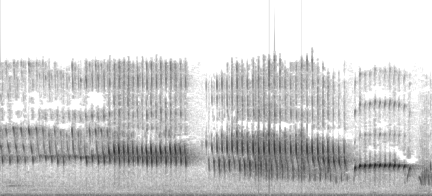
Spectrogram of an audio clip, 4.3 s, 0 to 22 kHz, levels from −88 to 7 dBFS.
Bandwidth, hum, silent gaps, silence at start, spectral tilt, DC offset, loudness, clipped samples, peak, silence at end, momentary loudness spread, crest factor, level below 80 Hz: 16 kHz; none; none; 0 s; 1 dB/octave; under 0.1%; -14 LUFS; under 0.1%; 0 dBFS; 0 s; 14 LU; 18 dB; -46 dBFS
